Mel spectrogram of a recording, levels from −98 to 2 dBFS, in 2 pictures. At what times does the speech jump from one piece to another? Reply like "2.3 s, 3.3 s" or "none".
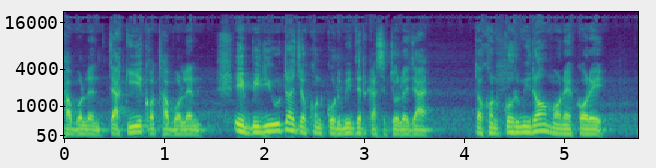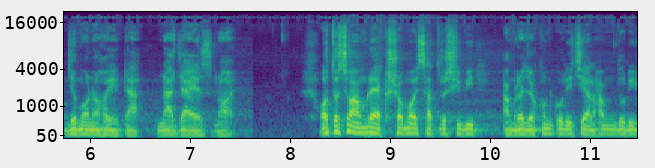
none

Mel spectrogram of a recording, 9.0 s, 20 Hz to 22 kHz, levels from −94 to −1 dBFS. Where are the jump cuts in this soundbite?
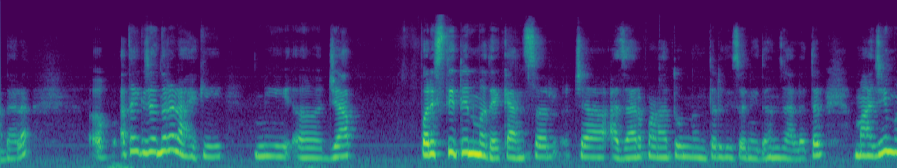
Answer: none

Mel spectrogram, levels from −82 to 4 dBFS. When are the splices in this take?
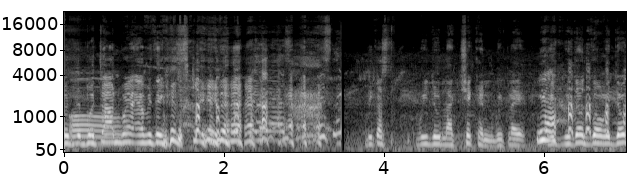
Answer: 3.4 s

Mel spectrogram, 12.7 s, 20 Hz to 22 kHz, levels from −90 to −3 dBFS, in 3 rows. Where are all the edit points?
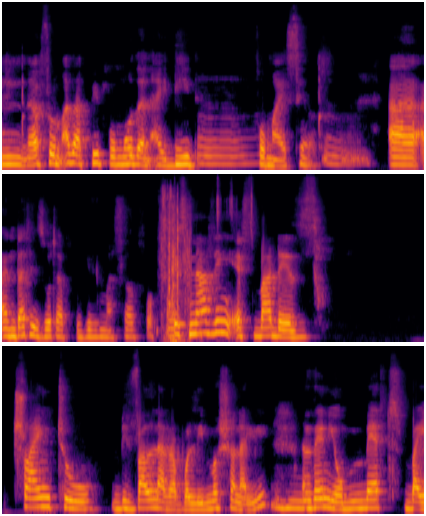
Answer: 5.9 s

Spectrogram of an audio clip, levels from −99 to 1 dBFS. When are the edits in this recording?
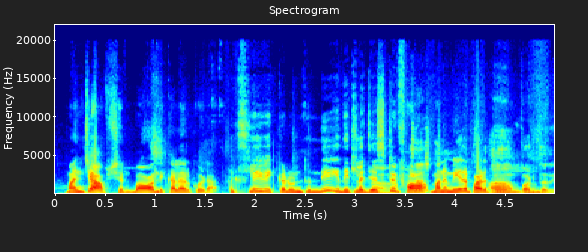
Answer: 1.8 s

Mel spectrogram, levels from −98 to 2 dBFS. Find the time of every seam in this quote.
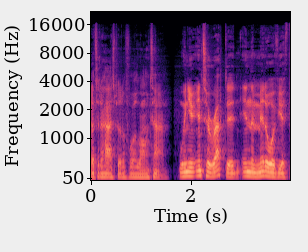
1.5 s

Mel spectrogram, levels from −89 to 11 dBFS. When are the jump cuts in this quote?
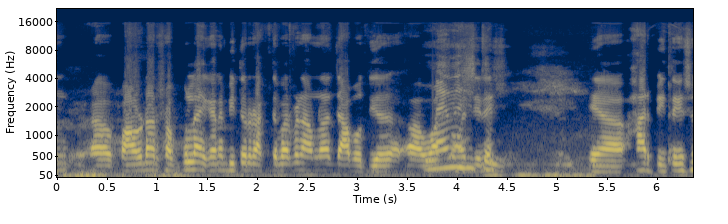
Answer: none

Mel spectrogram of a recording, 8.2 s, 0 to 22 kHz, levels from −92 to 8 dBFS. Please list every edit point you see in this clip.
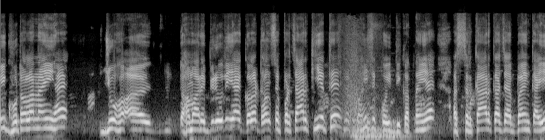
5.4 s

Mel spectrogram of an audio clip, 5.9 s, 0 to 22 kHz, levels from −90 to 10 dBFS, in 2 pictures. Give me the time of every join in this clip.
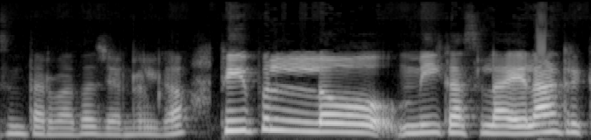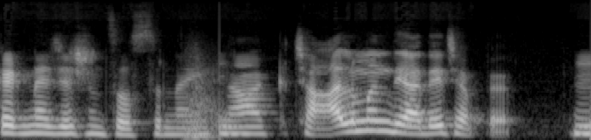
1.0 s, 4.0 s

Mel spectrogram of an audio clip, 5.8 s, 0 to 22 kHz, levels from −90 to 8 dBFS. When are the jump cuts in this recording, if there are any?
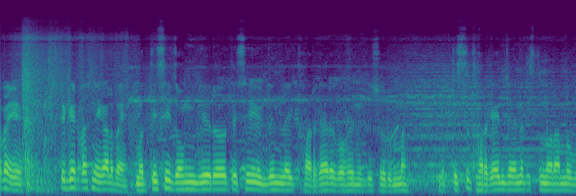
1.3 s

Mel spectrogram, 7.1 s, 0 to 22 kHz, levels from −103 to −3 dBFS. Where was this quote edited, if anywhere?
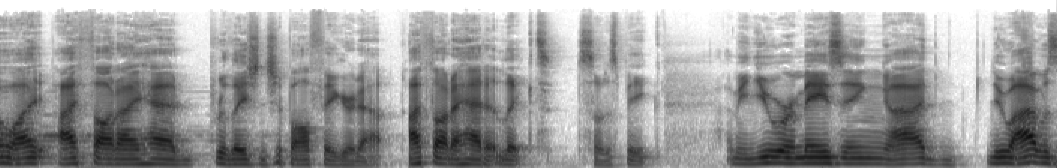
none

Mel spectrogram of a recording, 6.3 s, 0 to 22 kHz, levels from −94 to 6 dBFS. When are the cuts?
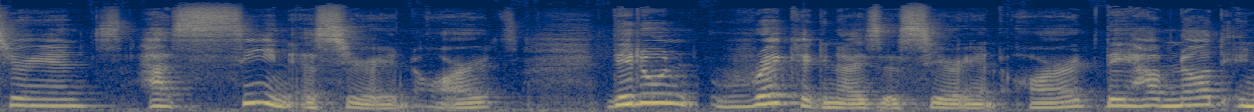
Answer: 3.6 s

